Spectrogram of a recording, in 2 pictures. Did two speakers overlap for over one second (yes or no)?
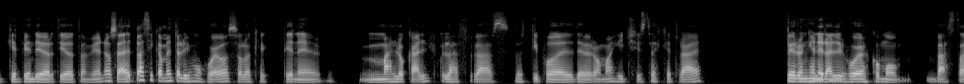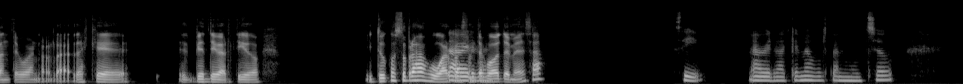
no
